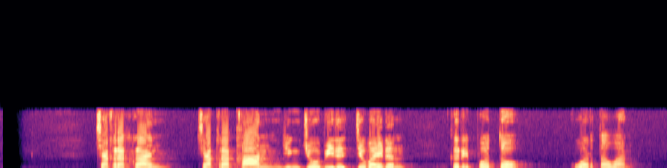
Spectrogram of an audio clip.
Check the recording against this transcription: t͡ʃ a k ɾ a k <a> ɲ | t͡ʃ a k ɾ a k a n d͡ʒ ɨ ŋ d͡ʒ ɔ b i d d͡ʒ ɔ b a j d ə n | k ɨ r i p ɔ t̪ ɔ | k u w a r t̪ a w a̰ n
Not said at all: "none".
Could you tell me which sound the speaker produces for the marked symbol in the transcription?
a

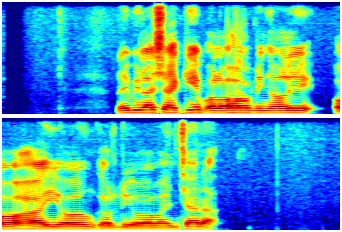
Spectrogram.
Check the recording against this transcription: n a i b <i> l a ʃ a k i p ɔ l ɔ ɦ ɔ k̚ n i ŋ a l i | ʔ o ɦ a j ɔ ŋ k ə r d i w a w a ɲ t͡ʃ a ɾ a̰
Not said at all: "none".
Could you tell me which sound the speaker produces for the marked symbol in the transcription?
i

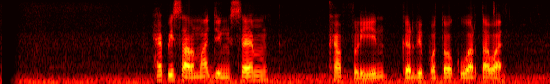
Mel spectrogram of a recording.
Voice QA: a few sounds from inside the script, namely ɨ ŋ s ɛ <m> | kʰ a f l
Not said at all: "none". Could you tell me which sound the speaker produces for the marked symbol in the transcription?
m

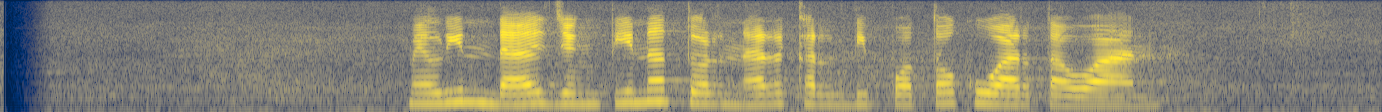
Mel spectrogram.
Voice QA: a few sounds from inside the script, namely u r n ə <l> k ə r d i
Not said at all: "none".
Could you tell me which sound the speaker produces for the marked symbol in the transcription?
r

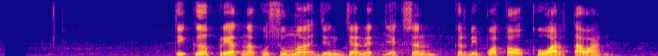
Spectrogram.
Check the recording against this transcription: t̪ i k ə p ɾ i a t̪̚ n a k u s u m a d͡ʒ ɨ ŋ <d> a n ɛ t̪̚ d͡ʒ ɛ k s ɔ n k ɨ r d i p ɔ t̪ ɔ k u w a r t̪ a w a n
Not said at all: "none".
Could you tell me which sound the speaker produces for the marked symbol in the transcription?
d͡ʒ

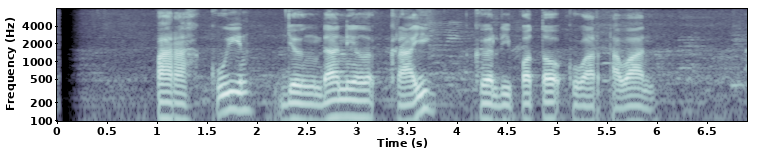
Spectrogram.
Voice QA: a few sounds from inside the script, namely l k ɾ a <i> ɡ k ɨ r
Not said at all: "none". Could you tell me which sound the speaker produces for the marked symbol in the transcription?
i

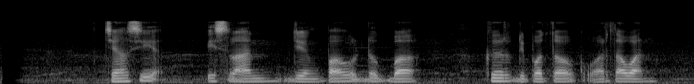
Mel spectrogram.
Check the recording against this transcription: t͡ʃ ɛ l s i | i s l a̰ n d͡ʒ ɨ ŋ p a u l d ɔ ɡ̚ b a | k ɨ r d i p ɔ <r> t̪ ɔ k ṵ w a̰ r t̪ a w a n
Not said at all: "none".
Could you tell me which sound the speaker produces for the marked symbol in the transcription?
none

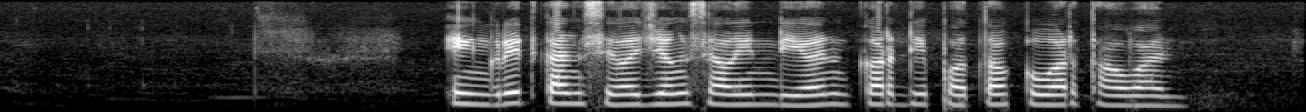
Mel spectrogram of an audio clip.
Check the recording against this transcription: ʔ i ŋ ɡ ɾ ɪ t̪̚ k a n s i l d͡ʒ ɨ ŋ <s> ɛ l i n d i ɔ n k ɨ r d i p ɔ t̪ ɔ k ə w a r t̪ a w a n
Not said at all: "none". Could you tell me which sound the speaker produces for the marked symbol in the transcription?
s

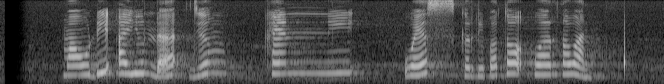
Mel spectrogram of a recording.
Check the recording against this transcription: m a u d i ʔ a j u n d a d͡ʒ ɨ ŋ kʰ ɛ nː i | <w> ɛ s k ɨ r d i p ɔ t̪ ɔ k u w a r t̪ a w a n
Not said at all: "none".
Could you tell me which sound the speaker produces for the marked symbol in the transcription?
w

